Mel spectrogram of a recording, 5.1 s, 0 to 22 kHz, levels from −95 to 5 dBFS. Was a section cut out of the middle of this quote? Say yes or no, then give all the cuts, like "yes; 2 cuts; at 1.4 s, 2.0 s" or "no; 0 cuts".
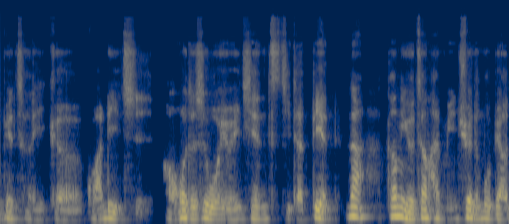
yes; 2 cuts; at 1.5 s, 3.4 s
